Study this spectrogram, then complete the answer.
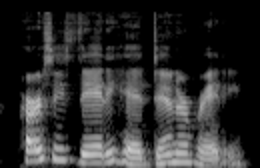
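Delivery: usual speaking voice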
